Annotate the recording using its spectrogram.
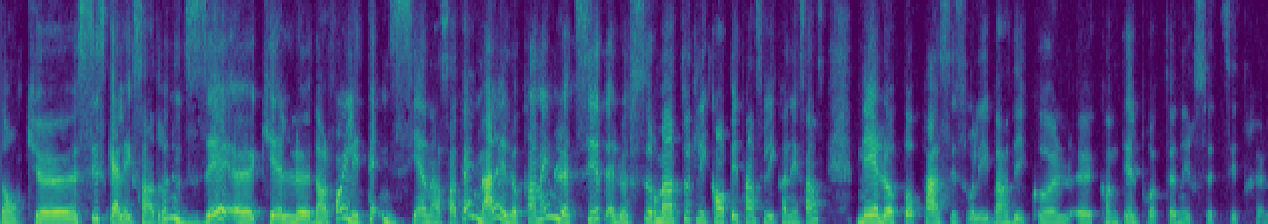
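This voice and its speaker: Fast and with hardly any pauses, a woman speaks at medium pitch with lively intonation in a dry, close recording with no echo. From Quebec. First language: French. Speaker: veterinarian, live stream host. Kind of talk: bilingual live interview. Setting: Facebook live stream. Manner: halting with many fillers.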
